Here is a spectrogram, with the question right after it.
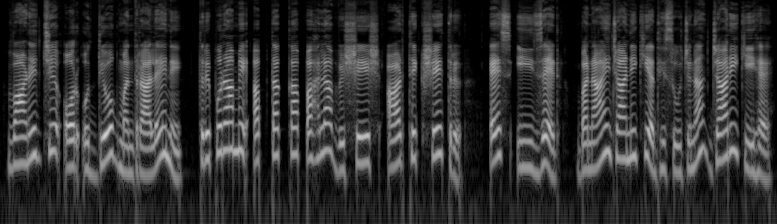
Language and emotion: Hindi, neutral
